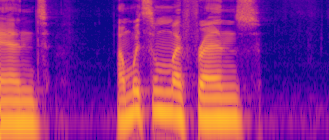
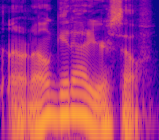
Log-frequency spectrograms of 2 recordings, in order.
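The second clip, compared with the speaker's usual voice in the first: normal talking voice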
